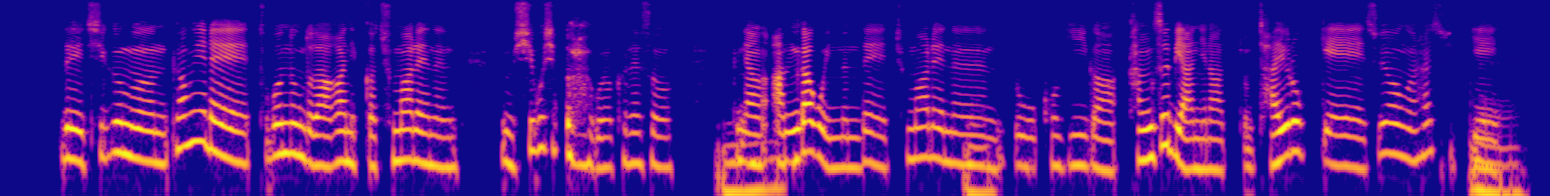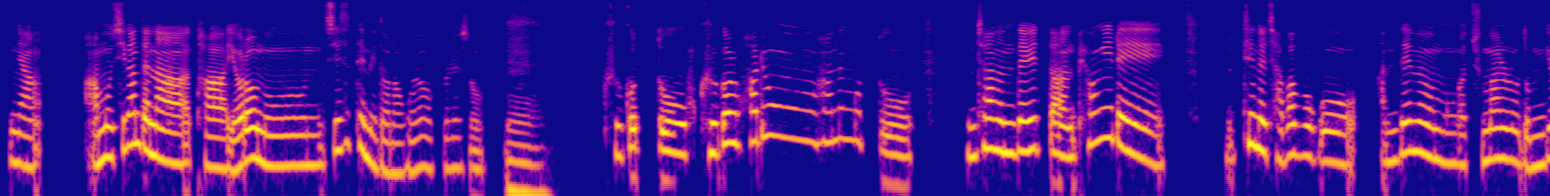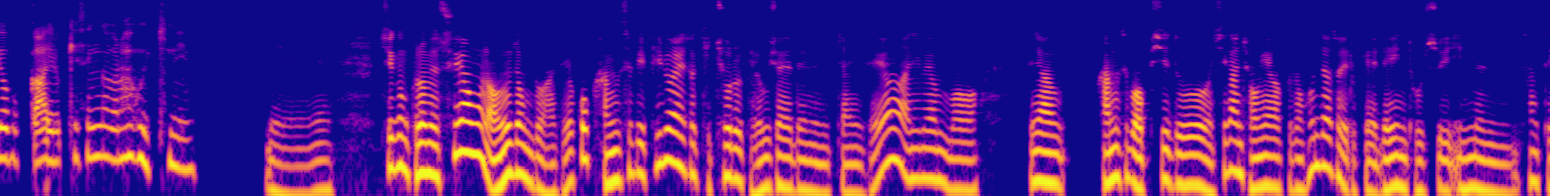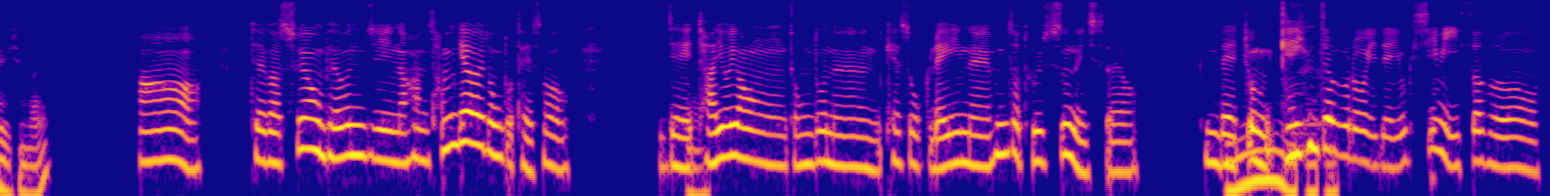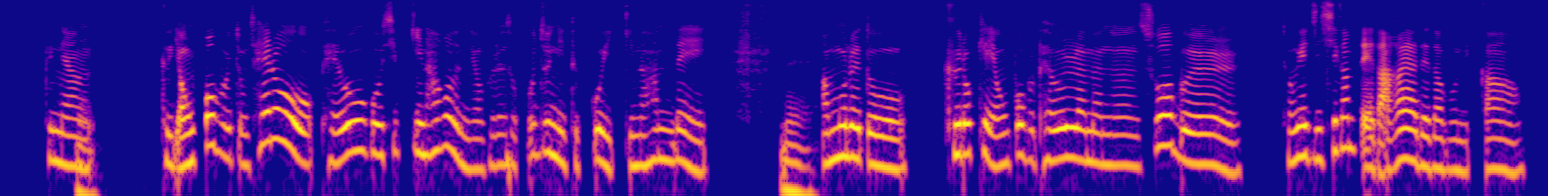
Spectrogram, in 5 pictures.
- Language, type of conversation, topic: Korean, advice, 바쁜 일정 속에서 취미 시간을 어떻게 확보할 수 있을까요?
- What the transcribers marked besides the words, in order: tapping; laughing while speaking: "싶더라고요"; other background noise; teeth sucking; teeth sucking; laughing while speaking: "하고 있기는"; laughing while speaking: "개인적으로"; teeth sucking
